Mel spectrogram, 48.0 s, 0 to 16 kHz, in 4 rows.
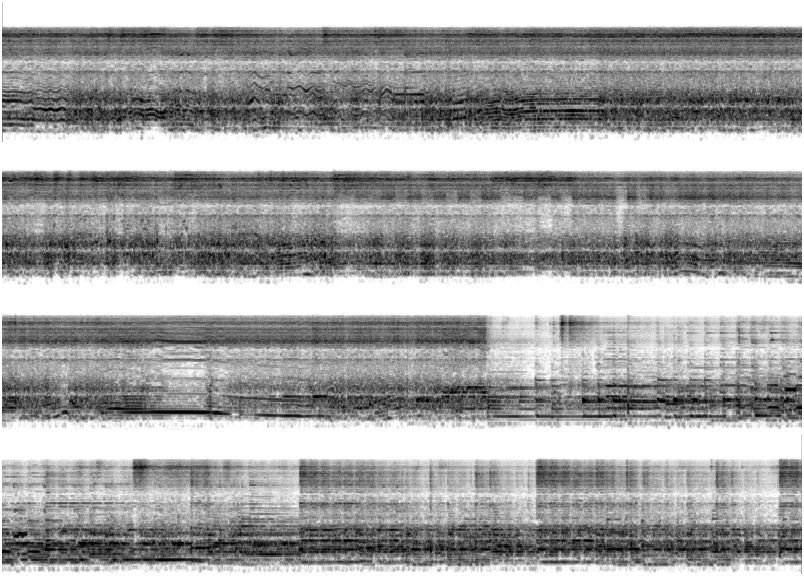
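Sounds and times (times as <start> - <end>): distorted electric guitars: 0.0 - 48.0
drums: 0.0 - 48.0.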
